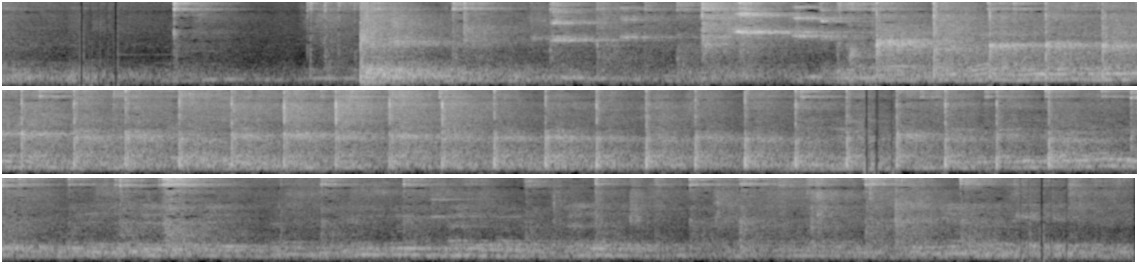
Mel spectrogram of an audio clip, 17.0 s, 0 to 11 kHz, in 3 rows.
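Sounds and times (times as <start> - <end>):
murmur of voices: 2.8 - 17.0.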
